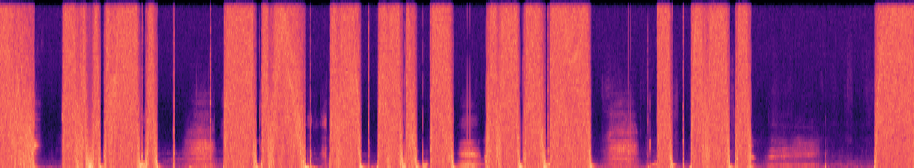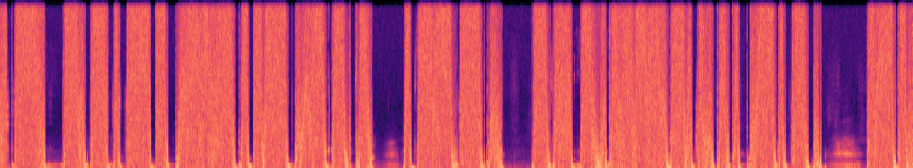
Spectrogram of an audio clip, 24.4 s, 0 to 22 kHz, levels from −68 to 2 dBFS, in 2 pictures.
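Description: Speech clip with samples built from the wrong bytes all the way through: byte order or alignment is off, so the low bits dominate, giving loud, harsh noise close to white on the louder passages.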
